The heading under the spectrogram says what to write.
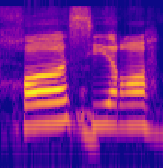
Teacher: Sin biasa, khasirah, bukan shin tapi sin biasa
